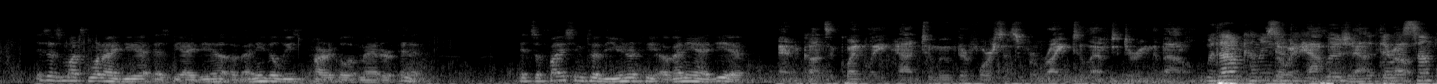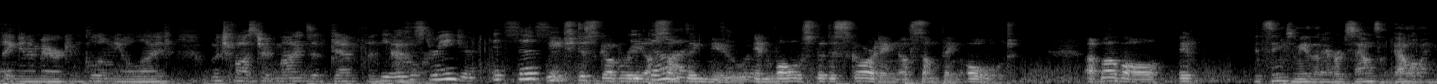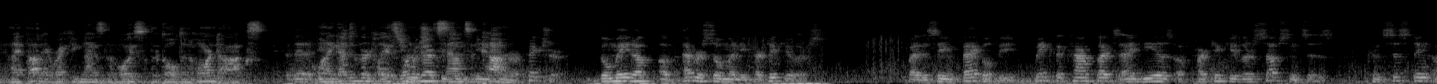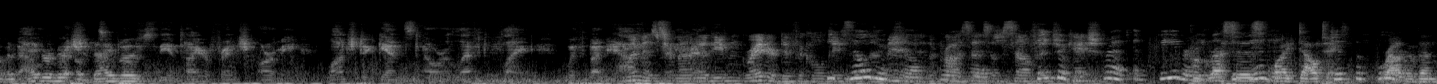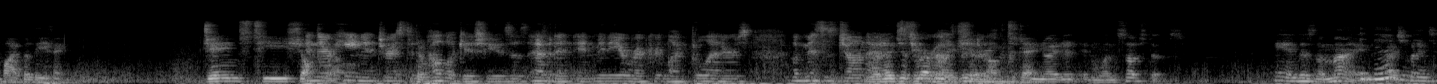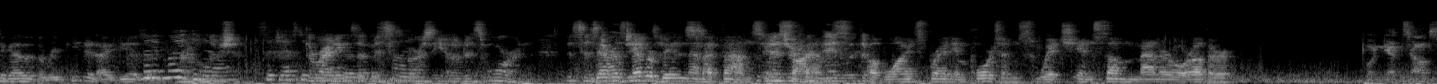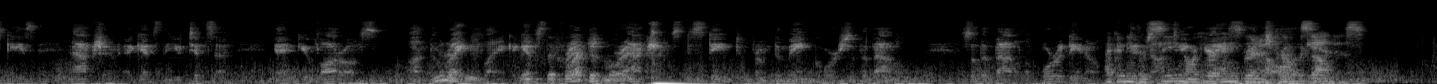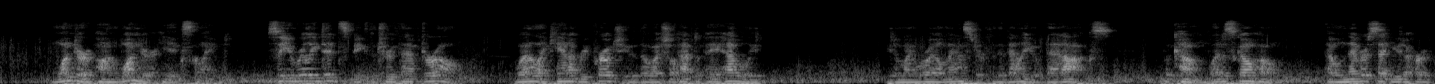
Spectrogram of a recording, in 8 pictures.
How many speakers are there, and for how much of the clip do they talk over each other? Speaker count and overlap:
6, about 28%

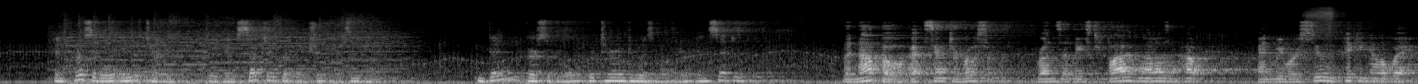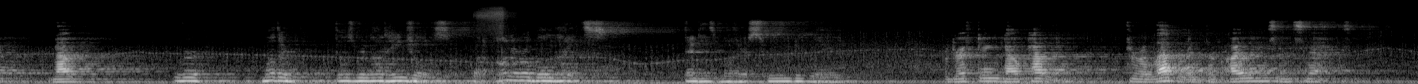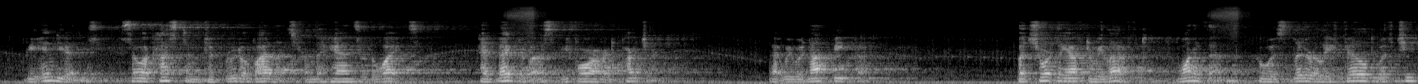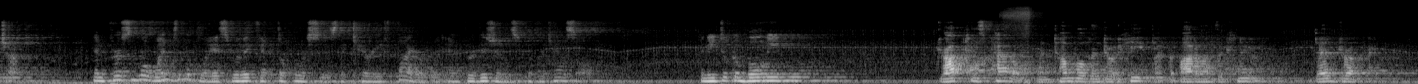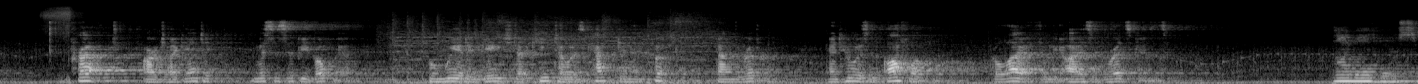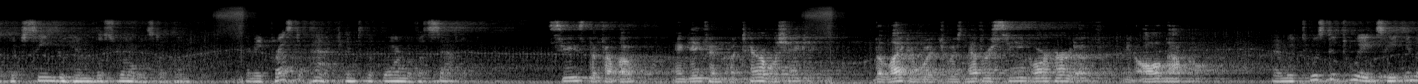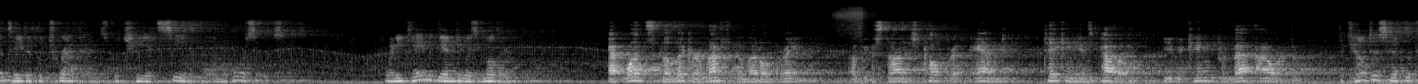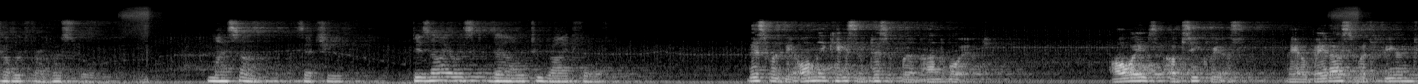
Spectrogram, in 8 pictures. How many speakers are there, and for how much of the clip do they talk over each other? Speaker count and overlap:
2, no overlap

